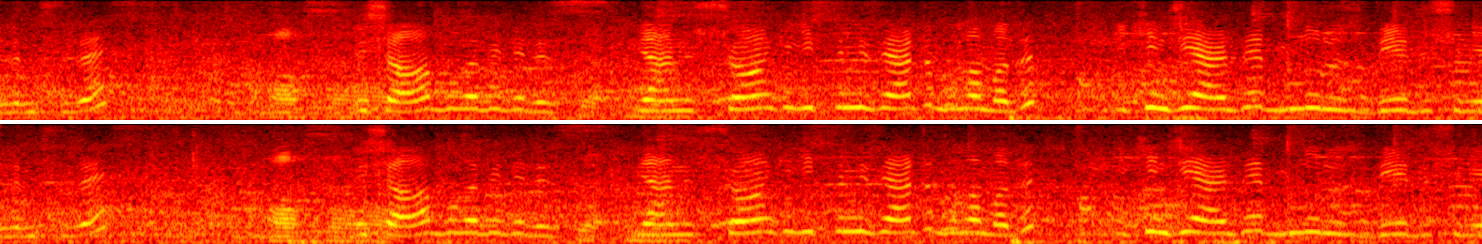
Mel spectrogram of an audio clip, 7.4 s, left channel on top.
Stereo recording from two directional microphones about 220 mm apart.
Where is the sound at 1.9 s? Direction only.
10° left (ahead or behind).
